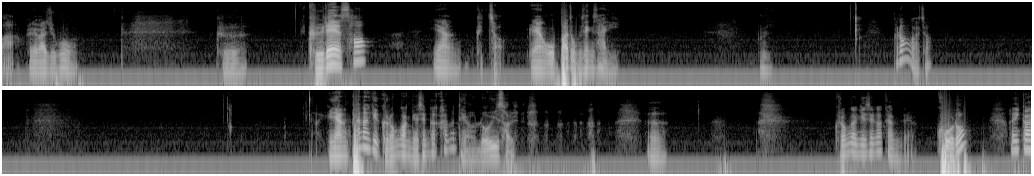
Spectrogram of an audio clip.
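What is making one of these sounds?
A young man talks casually into a close microphone, with pauses.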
